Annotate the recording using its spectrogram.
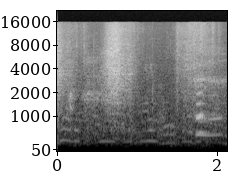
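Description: Soft, quiet adult murmuring and a breathy hiss close to a baby, then a short infant coo near the end.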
